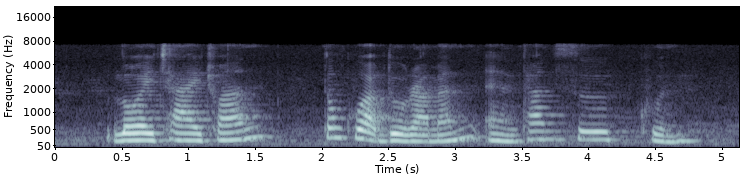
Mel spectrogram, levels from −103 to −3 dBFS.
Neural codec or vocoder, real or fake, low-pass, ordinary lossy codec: none; real; 7.2 kHz; none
